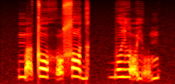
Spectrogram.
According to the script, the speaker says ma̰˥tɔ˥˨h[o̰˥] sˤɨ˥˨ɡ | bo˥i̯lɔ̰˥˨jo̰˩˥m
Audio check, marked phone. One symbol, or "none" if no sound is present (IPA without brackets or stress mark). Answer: ṵ˥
